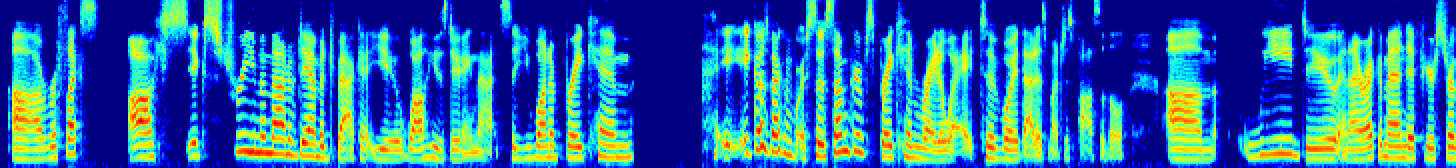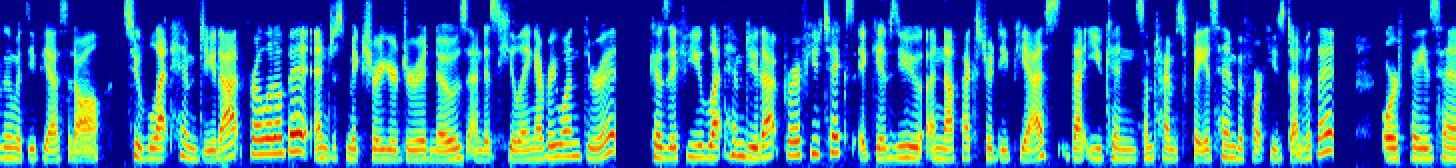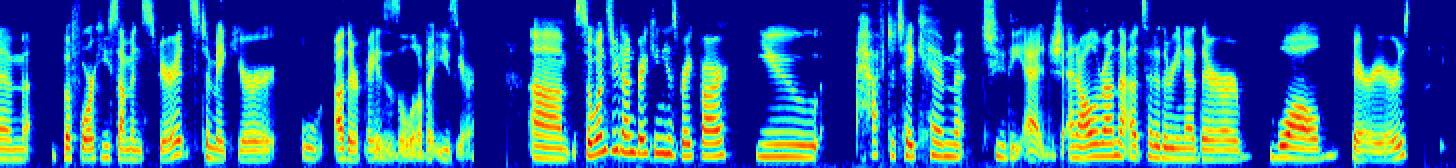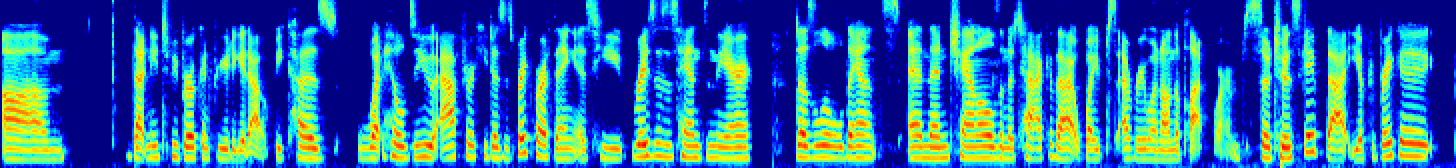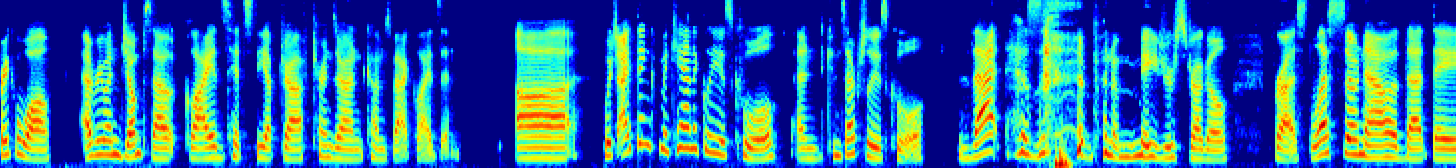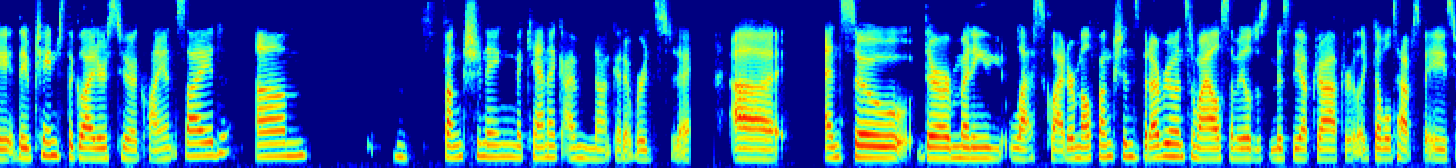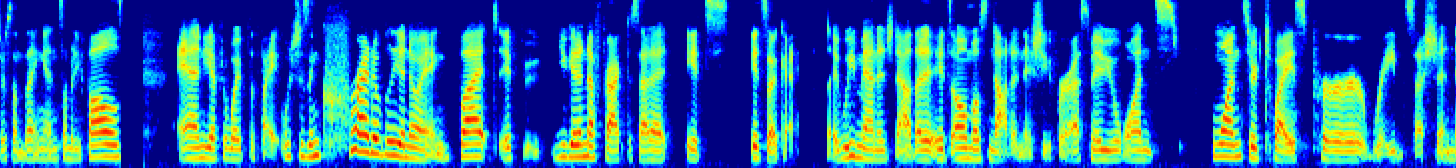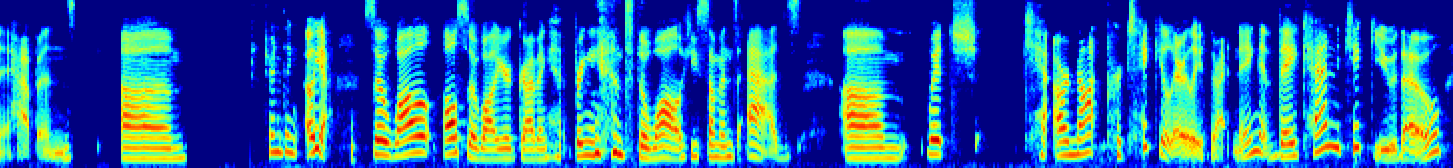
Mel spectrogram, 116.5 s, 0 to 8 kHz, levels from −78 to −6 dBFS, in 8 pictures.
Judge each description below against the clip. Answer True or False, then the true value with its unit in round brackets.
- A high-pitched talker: True (200 Hz)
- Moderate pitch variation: True (4.3 semitones)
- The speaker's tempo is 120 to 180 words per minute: False (190 wpm)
